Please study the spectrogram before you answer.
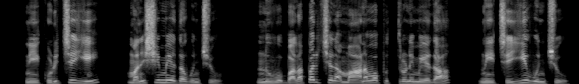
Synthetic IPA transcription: niːkuɽit͡ʃejːi | mɐniʂimiːd̪ɐuɲt͡ʃu | nuʋːubɐlɐpɐɾit͡ʃinɐmaːnɐʋɐput̪ɾunimiːd̪ɐ | niːt͡ʃejːiuɲt͡ʃu

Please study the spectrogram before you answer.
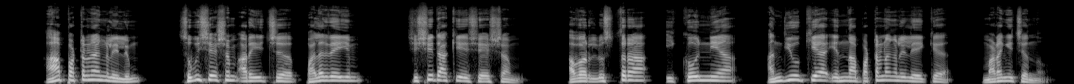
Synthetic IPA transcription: aːpɐʈːɐnɐŋːɐɭilum | suʋiɕe̞ːʂɐmʔɐrijit͡ɕːɨpɐlɐðe̞jum | ɕiʂjiɾaːkːijɐɕe̞ːʂɐm | ɐʋɐrlust̪rɐikːo̞ːnːijɐ | ɐnd̪juːkːijɐʔe̞nːɐpɐʈːɐɳɐŋːɐɭile̞ːkʲːɨ | mɐɽɐŋːit͡ɕːe̞nːṵ

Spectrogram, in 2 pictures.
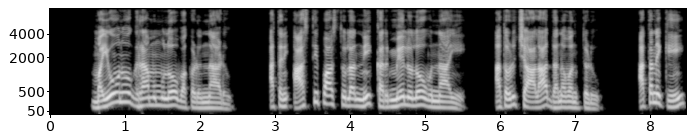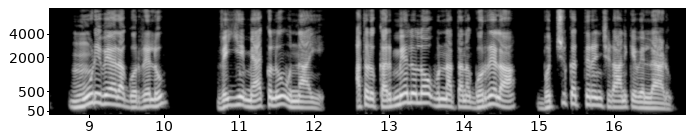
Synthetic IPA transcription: mɐjoːnuːɡɾaːmɐmlo̞ːɔkɐɽunːaːɽu | ɐt̪ɐniʔaːst̪ipaːst̪ulɐnːiːkɐɾme̞ːlulo̞ːunːaːji | ɐt̪ɐɽut͡ʃaːlaːd̪ʱɐnɐʋɐnt̪uɽu | ɐt̪ɐniki | muːɽuʋɛːlɐɡorːelu | ʋe̞jːimɛːkɐluːnːaːji | ɐt̪ɐɽukɐɾme̞ːlulo̞ːunːɐt̪ɐnɐɡorːelɐ | bot͡ʃːukɐt̪ːiɾiɲt͡ʃɐɽaːnikiʋɛɭːaːɽu

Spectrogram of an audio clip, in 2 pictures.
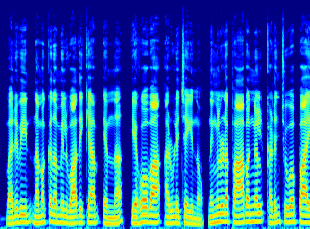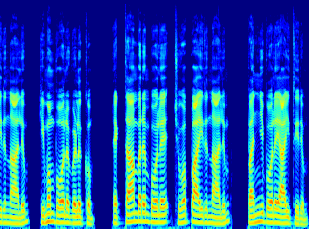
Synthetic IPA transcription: ʋɐɾuʋiːnnɐmukːɨt̪ɐmːilʋaːd̪ʱikʲːaːme̞nːɨje̞ɦo̞ːʋaɐɾuɭit͡ɕːe̞jːunːuniŋːɐɭuɽe̞paːbɐŋːɐɭkɐɽiɲt͡ɕuʋɐpːaːjiɾunːaːlumkimɐmpo̞ːle̞ʋeɭukːum | ɾe̞k̚t̪aːmbɐɾɐmpo̞ːle̞t͡ɕuʋɐpːaːjiɾunːaːlum | pɐɲːipo̞ːle̞aːjit̪iɾum

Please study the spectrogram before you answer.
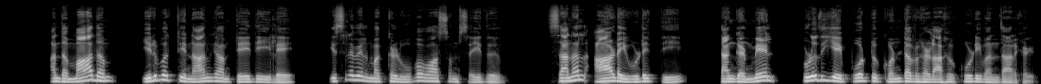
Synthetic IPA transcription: ɐnd̪ɐmaːðɐm | ɪɾɯbɐt̪ːinaːnɡaːmt̪eːðɪjɪleː | ɪsɾɐʋeːlmɐkːɐɭʊbɐʋaːsɐmsɛjðɯ | sɐnɐlʔaːɽɐɪʊɽɪt̪ːi | t̪ɐŋɡɐɭmeːl | pʊɻɯðɪjɐɪpːoːʈːɯkːɔɳɖɐʋɐɾɣɐɭaːɣɐkːuːɽiʋɐnd̪a̰ːɾɣɐ̰ɭ

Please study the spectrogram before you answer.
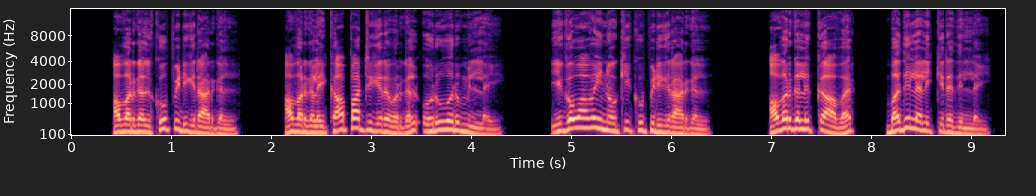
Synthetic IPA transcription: ɐʋɐɾɣɐɭkuːpɪɽɯɣɪraːɾɣɐɭ | ɐʋɐɾɣɐɭɐɪkːaːpaːʈrɯɣɪrɐʋɐɾɣɐɭʔɔɾɯʋɐɾɯmɪlːɐɪ | jɛɣoːʋaːʋɐɪnoːkikuːp̬ːɪɽɯɣɪraːɾɣɐɭ | ɐʋɐɾɣɐɭɯkːɯɐʋɐɾ | bɐðɪlɐɭɪkːɪrɐðɪlːɐɪ

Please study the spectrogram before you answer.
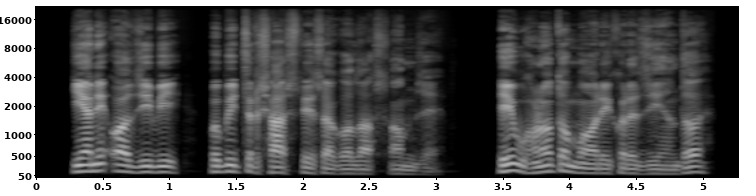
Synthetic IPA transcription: kɪãːnĩʔɐd͡zibʱi | pɐbɪt̪ɾəʃaːst̪ɾeːsaɡɔlːasɐmd͡zɛ̰ | t̪eːuɦɐɽ̃ɔt̪ɔmaːɾikɐɾɛd͡zĩãnd̪ɔɛ

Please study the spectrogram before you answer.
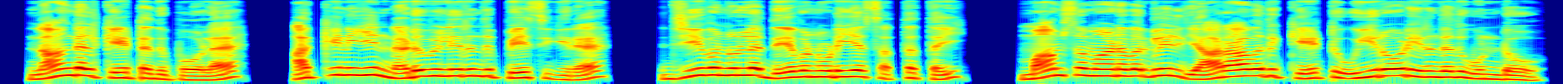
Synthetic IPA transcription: naːŋɡɐɭkeːʈːɐðɯpoːlɐ | ɐkːɪɳɪjɪnnɐɽɯʋɪlɪɾɯnd̪ɯpeːsɯɣɪrɐ | d͡ʒiːʋɐnɯɭːɐd̪eːʋɐnɯɽɐjɐsɐt̪ːɐt̪ːɐɪ | maːmsɐmaːnɐʋɐɾɣɐɭɪljaːɾaːʋɐðɯkeːʈːɯʊjɪɾoːɽɪɾɯnd̪ɐðɯʊɳɖoː

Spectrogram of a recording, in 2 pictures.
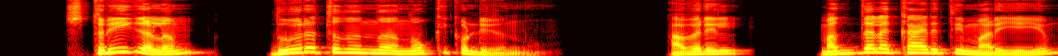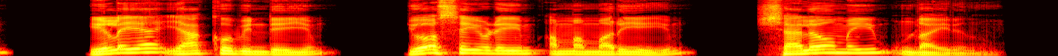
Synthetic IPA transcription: st̪riːɣɐɭum | d̪uːɾɐt̪ːɨninːɨno̞ːkːikʲːo̞ɳɖiɾṵnːṵ | ɐʋɐɾil | mɐk̚d̪ɐlɐkːaːɾjɐt̪ːimɐrijɐjum | iɭɐjɐjaːkːo̞ːbinde̞jum | jo̞ːsejuɽe̞jumɐmːɐmɐrijejum | ɕɐlo̞ːmejumuɳɖa̰ːjiɾunːṵ

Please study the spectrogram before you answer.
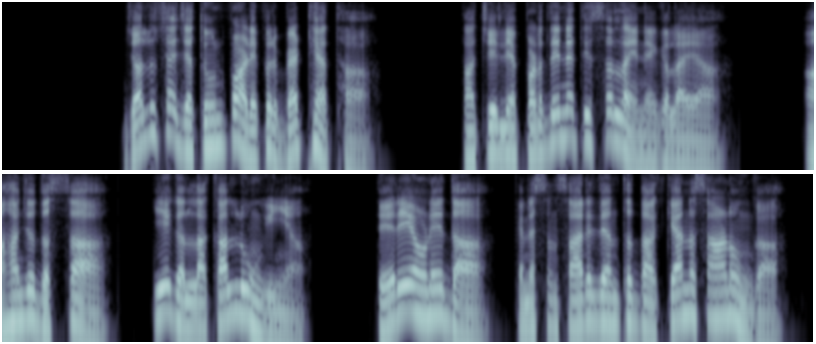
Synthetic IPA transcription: d͡ʒaːlusɛːd͡ʒɛːt̪uːnpaːɽepɐɾbɛːʈʰejat̪ʰa̰ | t̪ãt͡ʃeːljãpɐɽd̪enɛt̪ɪsalaːinɛ̃ɡɐla̰ːja̰ | ɐɦãd͡ʒod̪ɐsa | kieːɡɐlːakaːlːɦʊ̃ŋɡɪ̰jã̰ | t̪eːɾeõːɽ̃ed̪akɐnɛsɐnsaːɾed̪eɐnt̪d̪akjanɐsaːɽ̃ɦʊ̃ŋɡa̰ː

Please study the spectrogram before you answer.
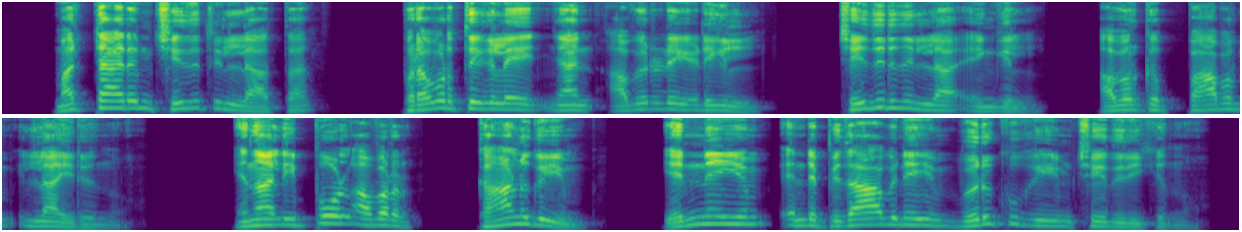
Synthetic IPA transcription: mɐtːaːɾɐmt͡ɕe̞jt̪̬iʈːilːaːt̪ːɐ | prɐʋɐrt̪iɣɐɭe̞ɲaːnɐʋɐɾuɽe̞ːɽɐjiɭ | t͡ɕe̞jt̪iɾunːilːɐʔe̞ŋɡil | ɐʋɐrkɨpaːbɐmilːaːjiɾunːṵ | e̞nːaːlipːo̞ːɭɐʋɐr | kaːɳuɣɐjum | e̞nːe̞jume̞nde̞piðaːʋine̞jumʋerukːuɣɐjumt͡ɕe̞jt̪̬iɾikʲːunːṵ

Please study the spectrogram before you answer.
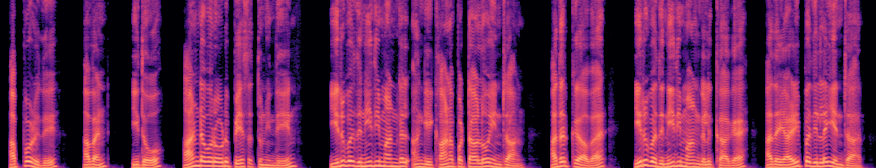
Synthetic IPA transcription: ɐpːɔɻɯðɯ | ɐʋɐn | ɪðoː | aːɳɖɐʋɐɾoːɽɯpeːsɐt̪ːʊɳɪnd̪eːn | ɪɾɯbɐðɯniːðɪmaːnɡɐɭʔɐŋɡeːkaːɳɐpːɐʈːaːloːɛndra̰ːn | ɐðɐrkɯɐʋɐɾ | ɪɾɯbɐðɯniːðɪmaːnɡɐɭɯkːaːɣɐ | ɐðɐɪɐɻɪpːɐðɪlːɐɪɛndra̰ːɾ

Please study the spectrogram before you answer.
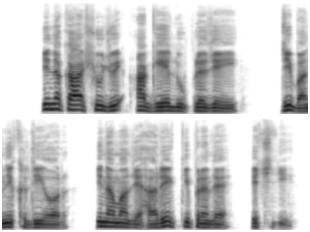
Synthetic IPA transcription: t̪ɪnãkaʃʊd͡ʒuiaːɡɛluːpɽɛd͡zeːi | d͡zɪbanɪkʰld̪iɔɾ | t̪ɪnãmãːnd͡zɛhɐɾeːkːɪpɾɛ̃d̪ɛ | eːt͡ʃʰd̪ḭ

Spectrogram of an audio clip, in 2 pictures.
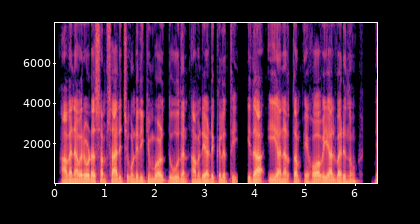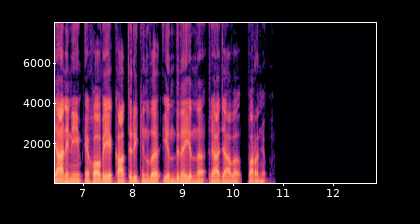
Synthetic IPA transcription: ɐʋɐnɐʋɐɾoːɽɨsɐmsaːɾit͡ɕːuɣo̞ɳɖiɾik̬ʲːumbo̞ːɭd̪uːðɐnɐʋɐnde̞ɐɽukːɐle̞t̪ːi | iðaːiːɐnɐrt̪ʰːɐmje̞ɦo̞ːʋɐjaːlʋɐɾunːu | ɲaːninijumje̞ɦo̞ːʋɐje̞kaːt̪ːeɾikʲːunːɐðɨʔe̞nd̪inɨje̞nːɨɾaːd͡ʑaːʋɨpɐrɐɲːu

